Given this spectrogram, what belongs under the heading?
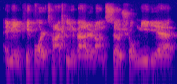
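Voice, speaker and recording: A man in his thirties, a company chief executive, answering interview questions in a measured way with many fillers and restarts. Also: on the low side, monotone, bright, forceful tone, echoey room. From Bulgaria.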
